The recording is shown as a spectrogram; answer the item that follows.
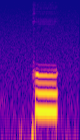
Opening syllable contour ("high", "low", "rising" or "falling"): low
